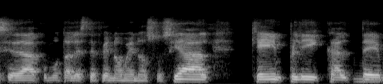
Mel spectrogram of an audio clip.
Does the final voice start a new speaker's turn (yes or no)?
no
